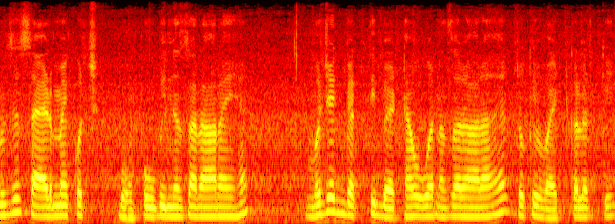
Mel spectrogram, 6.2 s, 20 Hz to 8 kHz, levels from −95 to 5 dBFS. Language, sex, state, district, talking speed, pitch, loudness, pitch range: Hindi, male, Bihar, Katihar, 225 wpm, 130 Hz, -16 LUFS, 125-140 Hz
